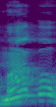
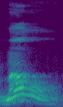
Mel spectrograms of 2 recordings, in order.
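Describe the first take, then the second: First: The gh sound is released into a vowel. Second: The gh sound is held steady without moving. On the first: The speaker calls it wrong. "এটা বেশিরভাগই ভুল হয় কিরকম হয় মাগো হয়ে যায়" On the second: The speaker calls it right. "ধরে রাখবে সাউন্ড নাড়ানো যাবে না"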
